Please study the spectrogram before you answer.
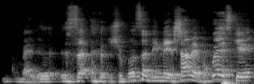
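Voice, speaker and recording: A Québécois man talks casually on a podcast, his voice sitting a little high for a man. He muses out loud, curious and loose, with plenty of fillers. The room around him rings with echo. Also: lively intonation, a little fast. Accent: Québécois French. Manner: curious, thinking aloud with many fillers. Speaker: podcast co-host. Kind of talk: casual chat.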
